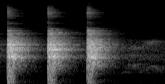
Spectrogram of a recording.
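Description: Three sharp, ringing metallic strikes close up, evenly spaced about 0.4 seconds apart, as a hardy tool made from train rail track is hammered into its hardy hole. The last ring decays slowly, with no talking.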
